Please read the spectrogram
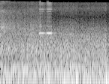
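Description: Steady outdoor city noise, a low traffic rumble with wind on the microphone. A short high beep sounds once about a second in.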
